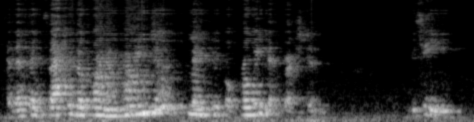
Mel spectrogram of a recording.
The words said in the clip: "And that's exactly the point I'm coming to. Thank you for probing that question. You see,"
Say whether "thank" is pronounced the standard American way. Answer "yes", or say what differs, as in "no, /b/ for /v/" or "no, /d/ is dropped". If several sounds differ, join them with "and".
no, /ŋ/ is dropped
